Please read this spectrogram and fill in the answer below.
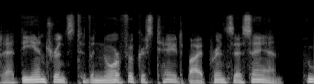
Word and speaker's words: Norfolk: happy to be in Norfolk pronouncing the second syllable as in folk music the Princess Royal shot her a withering look and told her it's Norfolk as in nor f-ck secretly Anne was pleased that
